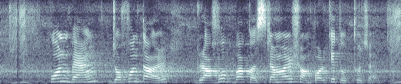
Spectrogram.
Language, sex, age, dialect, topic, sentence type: Bengali, female, 18-24, Standard Colloquial, banking, statement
